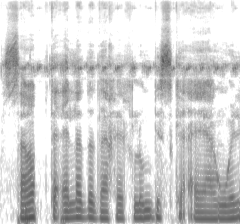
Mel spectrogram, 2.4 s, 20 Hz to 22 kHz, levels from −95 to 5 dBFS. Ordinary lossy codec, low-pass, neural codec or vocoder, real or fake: none; none; vocoder, 44.1 kHz, 128 mel bands every 256 samples, BigVGAN v2; fake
